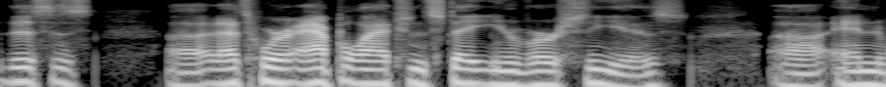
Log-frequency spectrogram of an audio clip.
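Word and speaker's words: Appalachian: North Carolina, this this is uh that's where Appalachin State University is. Uh, and we have established on this show that it is pronounced Appalachin and if you pronounce it otherwise then you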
